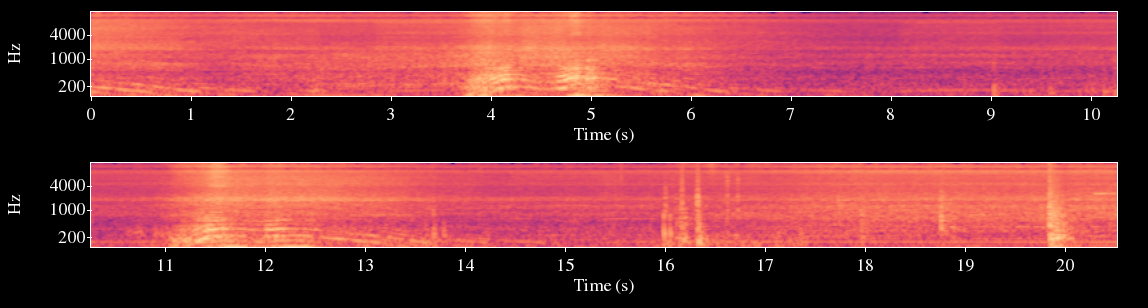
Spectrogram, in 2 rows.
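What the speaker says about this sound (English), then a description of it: "I'll give it a little bit of a rev" A supercharged 2022 Mazda Miata RF engine idles low, then revs sharply twice, each rev climbing and falling back, heard muffled from inside the car.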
